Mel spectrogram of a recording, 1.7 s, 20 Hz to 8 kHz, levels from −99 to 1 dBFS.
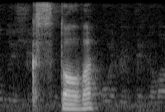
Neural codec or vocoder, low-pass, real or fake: none; 7.2 kHz; real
